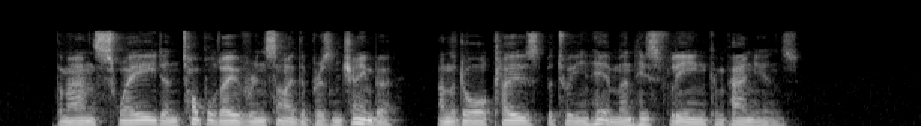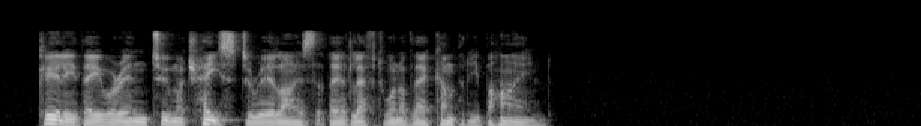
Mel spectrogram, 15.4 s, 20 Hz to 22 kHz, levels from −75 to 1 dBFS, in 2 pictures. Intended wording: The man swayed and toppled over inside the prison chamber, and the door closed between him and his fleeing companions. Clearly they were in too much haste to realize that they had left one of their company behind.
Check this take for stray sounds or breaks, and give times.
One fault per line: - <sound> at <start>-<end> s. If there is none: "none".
none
